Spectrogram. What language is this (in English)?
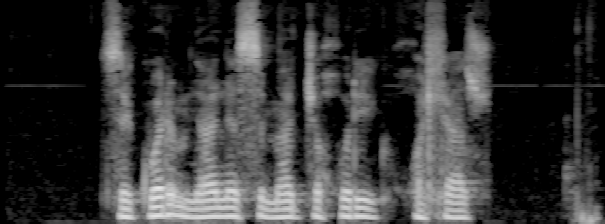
Kabardian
